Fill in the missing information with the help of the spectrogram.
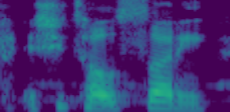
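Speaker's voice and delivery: ordinary delivery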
